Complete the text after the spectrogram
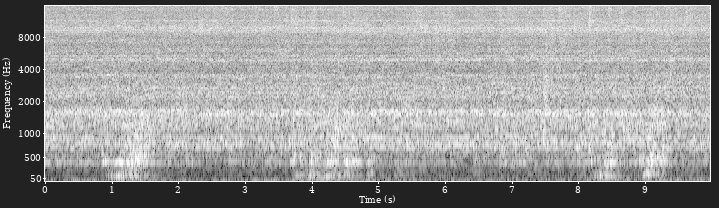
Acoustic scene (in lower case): restroom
